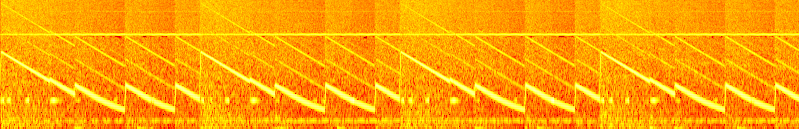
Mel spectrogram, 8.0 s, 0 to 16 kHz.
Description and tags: Aerobic Loop -16
A four bar four on the floor electronic drumloop at 120 BPM created with the Aerobic ensemble within Reaktor 5 from Native Instruments. Quite experimental and noisy but very electro. Normalised and mastered using several plugins within Cubase SX.
drumloop, loop, electronic, rhythmic, 120bpm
